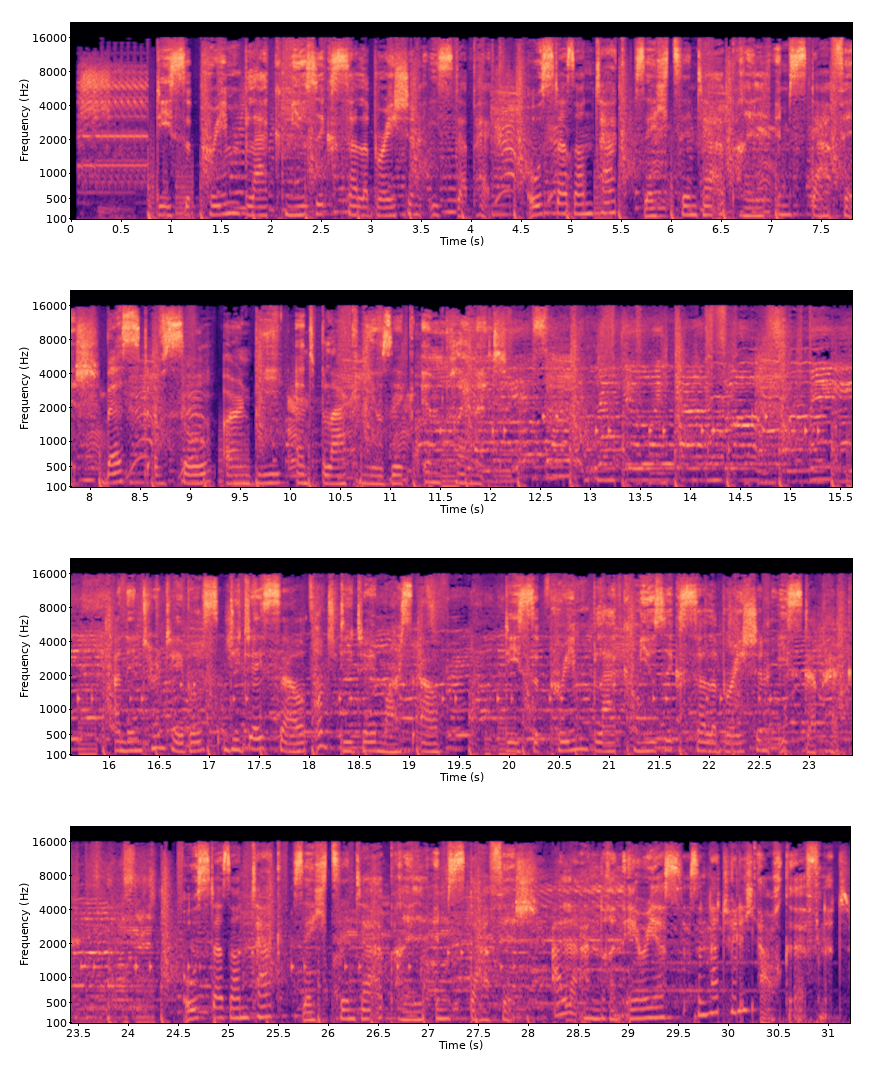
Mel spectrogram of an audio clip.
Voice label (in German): Werbung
